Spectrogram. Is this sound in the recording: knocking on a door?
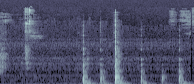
yes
